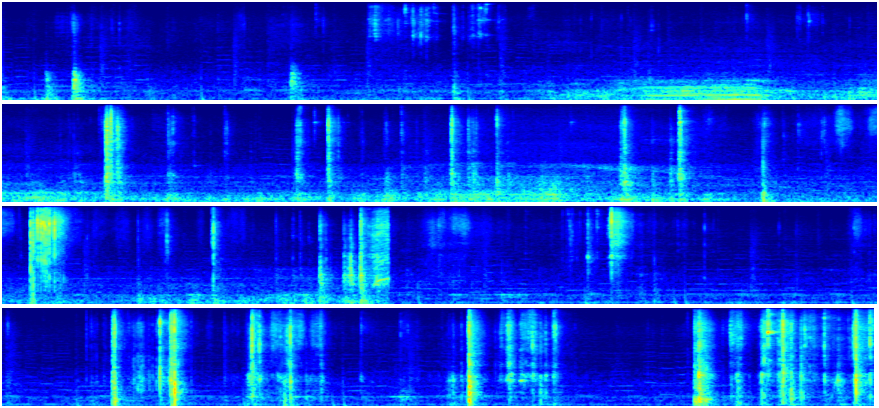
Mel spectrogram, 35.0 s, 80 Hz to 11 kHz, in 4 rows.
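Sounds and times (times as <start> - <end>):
faint background music: 0.0 - 34.9
plastic and metal parts clicking: 17.8 - 18.2, 27.2 - 29.5, 30.7 - 31.8, 33.2 - 34.9
rustling scrapes: 21.2 - 22.4.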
